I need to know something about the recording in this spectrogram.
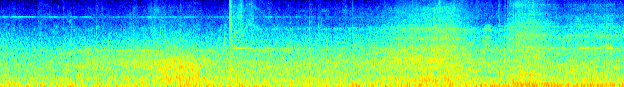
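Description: Outdoors, the steady hum of city traffic and a busy street fills the air.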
